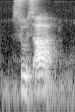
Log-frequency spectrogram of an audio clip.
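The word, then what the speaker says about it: סוסה: Susa. Again, the accent goes to the last syllable.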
